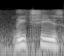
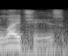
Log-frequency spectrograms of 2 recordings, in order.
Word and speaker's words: lychees: And so the classic aromas for Gewürztraminer are roses, and I get roses here, and you can either pronounce it lychees or lychees, but lychees as well, and that's here in spades.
